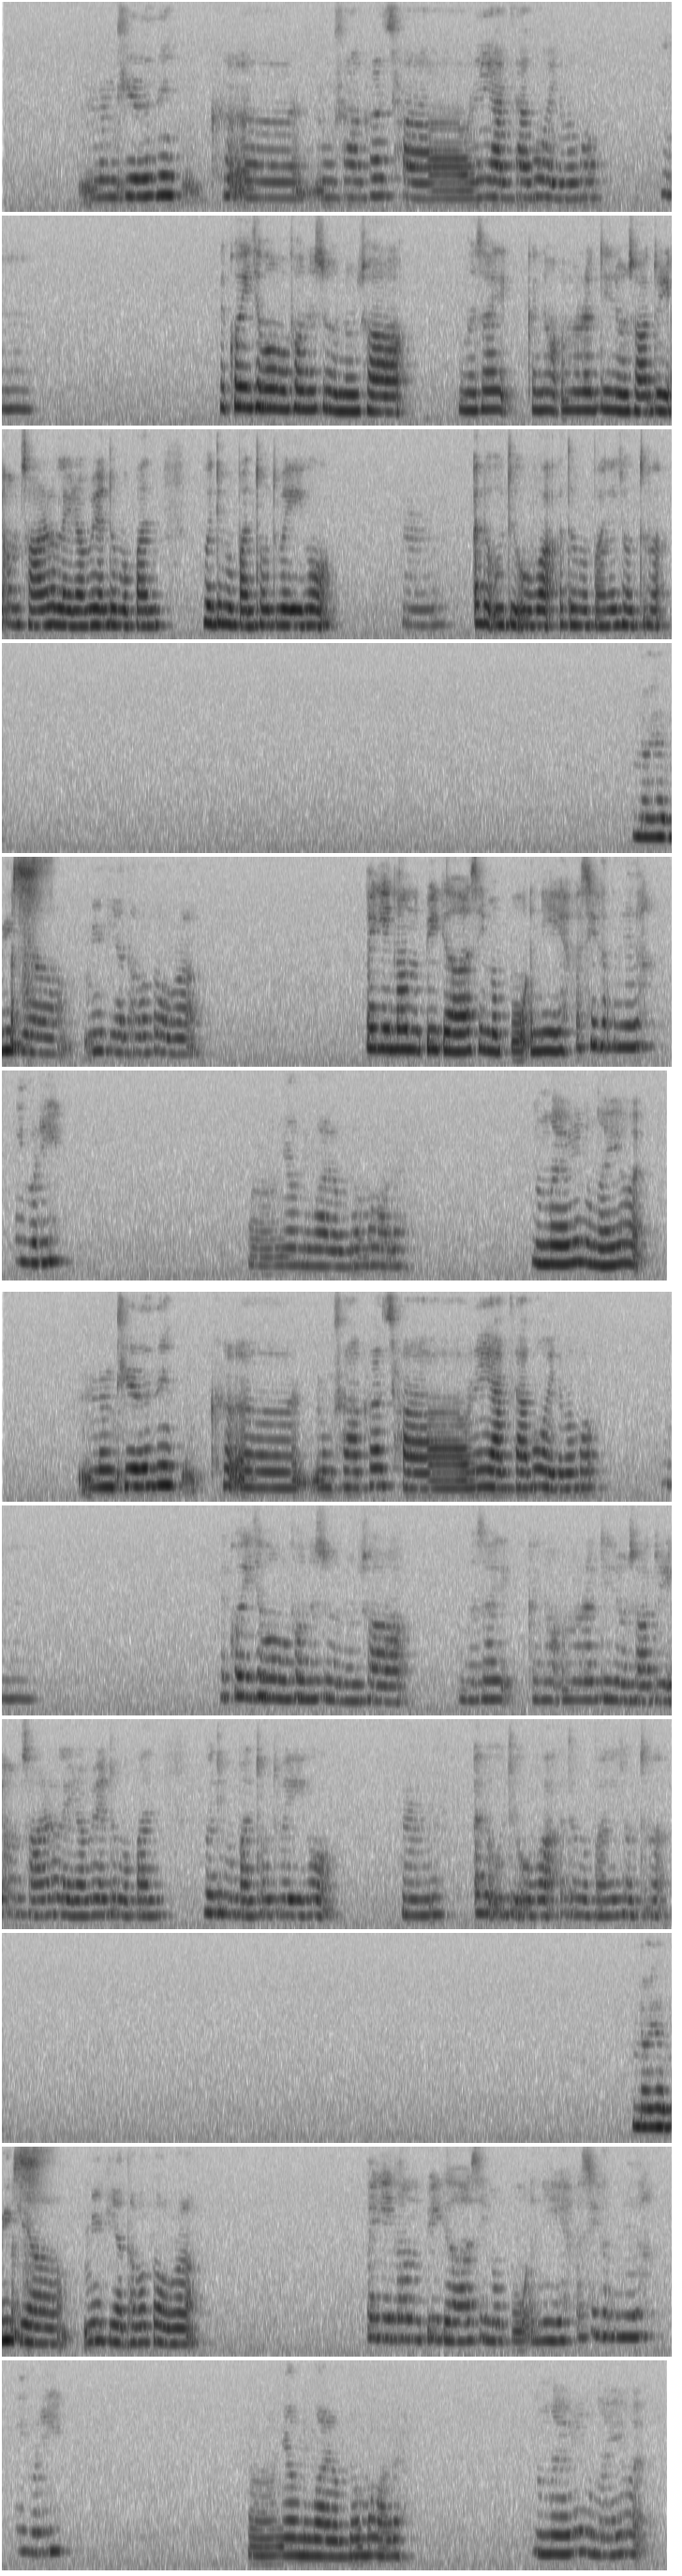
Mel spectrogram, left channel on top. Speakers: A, on the right; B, on the left.
A: ꯅꯨꯡꯊꯤ ꯑꯗꯨꯗꯤ ꯈꯔ ꯅꯨꯡꯁꯥ ꯈꯔ ꯁꯥꯎꯅꯤ ꯌꯥꯝ ꯁꯥꯕ ꯑꯣꯏꯗꯕꯀꯣ
B: ꯎꯝꯝ ꯑꯩꯈꯣꯏꯒꯤ ꯊꯕꯛ ꯃꯐꯝꯗꯁꯨ ꯅꯨꯡꯁꯥ ꯉꯁꯥꯏ ꯀꯩꯅꯣ ꯑꯃꯔꯗꯤ ꯅꯨꯡꯁꯥꯗꯨ ꯌꯥꯝ ꯁꯥꯔꯒ ꯂꯩꯔꯝꯃꯦ ꯑꯗꯨ ꯃꯄꯥꯟ ꯍꯣꯏꯗꯤ ꯃꯄꯥꯟ ꯊꯣꯛꯇꯕꯒꯤꯀꯣ
A: ꯎꯝ
B: ꯑ ꯎꯗꯤ ꯎꯕ ꯑꯗꯨ ꯃꯃꯥꯟꯅꯦꯩ ꯊꯧꯗꯕ
A: ꯅꯣꯏꯗꯣ ꯃꯤ
B: ꯑꯁ
A: ꯀꯌꯥ ꯃꯤ ꯀꯌꯥ ꯊꯕꯛ ꯇꯧꯕ꯭ꯔꯥ
B: ꯑꯩꯒꯤ ꯏꯅꯥꯎꯅꯨꯄꯤꯒ ꯑꯁꯤ ꯃꯄꯨ ꯑꯅꯤ ꯑꯁꯤ ꯈꯛꯇꯪꯅꯤ ꯃꯤ ꯃꯔꯤ
A: ꯑꯣ ꯌꯥꯝ ꯅꯨꯡꯉꯥꯏꯔꯝꯗꯧ ꯃꯥꯜꯂꯦ
B: ꯅꯨꯡꯉꯥꯏꯕꯅꯦ ꯅꯨꯡꯉꯥꯏꯌꯦ ꯍꯣꯏ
